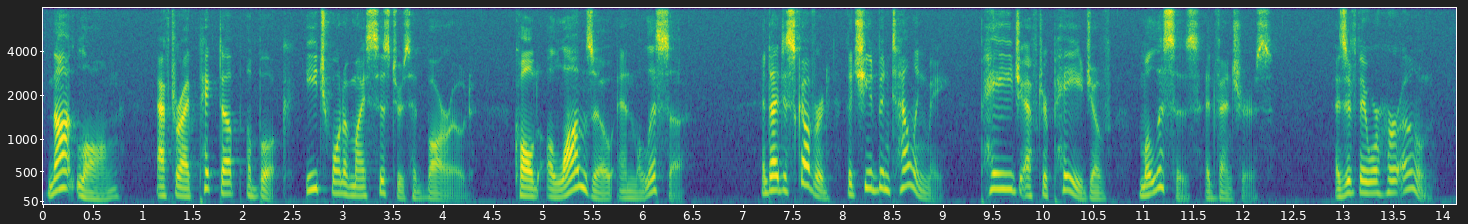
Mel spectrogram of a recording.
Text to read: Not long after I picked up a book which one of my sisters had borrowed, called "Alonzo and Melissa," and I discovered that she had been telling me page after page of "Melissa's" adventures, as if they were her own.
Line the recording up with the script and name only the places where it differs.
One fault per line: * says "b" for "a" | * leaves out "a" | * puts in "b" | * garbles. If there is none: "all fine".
* says "each" for "which"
